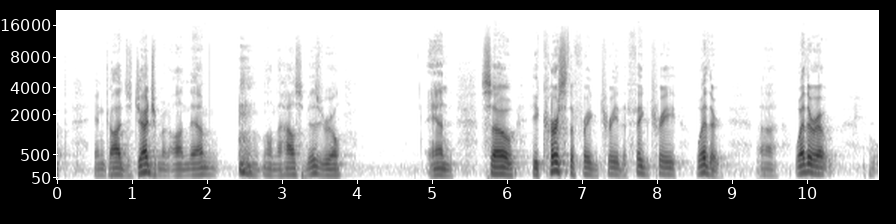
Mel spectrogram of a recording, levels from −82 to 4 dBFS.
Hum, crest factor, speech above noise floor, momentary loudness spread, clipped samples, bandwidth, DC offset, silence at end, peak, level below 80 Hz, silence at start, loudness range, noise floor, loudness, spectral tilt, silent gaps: none; 24 dB; 45 dB; 17 LU; under 0.1%; 14.5 kHz; under 0.1%; 0.05 s; -4 dBFS; -72 dBFS; 0.5 s; 7 LU; -70 dBFS; -25 LUFS; -6 dB/octave; none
